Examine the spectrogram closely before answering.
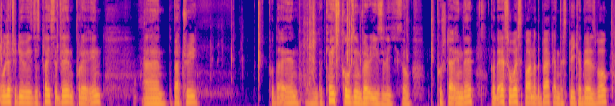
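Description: This man talks at a fairly quick pace with medium pitch and a dark, mellow tone. His intonation stays fairly even.

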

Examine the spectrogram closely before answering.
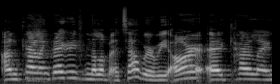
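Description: In a Scottish accent, a woman speaks at a fairly high pitch with a cheerful tone and ordinary pitch variation. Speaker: webinar host. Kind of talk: hosted webinar panel discussion. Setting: live-streamed webinar. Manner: cheerful, laughs often.

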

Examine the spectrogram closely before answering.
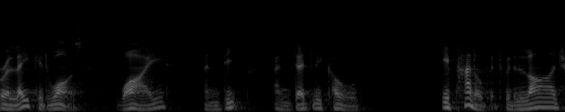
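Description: The background stays quiet while an unforced reading voice carries the text.

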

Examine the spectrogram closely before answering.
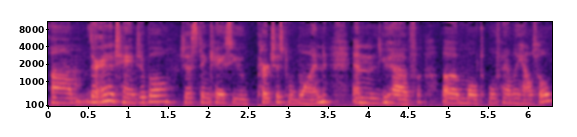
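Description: A woman's somewhat breathy voice with ordinary pitch variation. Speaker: vlogger. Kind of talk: casual vlog chat. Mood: playful, relaxed. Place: bathroom. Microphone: phone near.

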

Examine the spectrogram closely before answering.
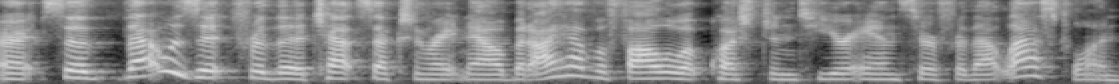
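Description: A woman's fairly quick speech, with ordinary pitch variation, comes over a quiet background. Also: hardly any pauses. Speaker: education consultant, chat moderator; chat moderator. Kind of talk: webinar moderation. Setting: video call. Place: home room. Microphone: headset.

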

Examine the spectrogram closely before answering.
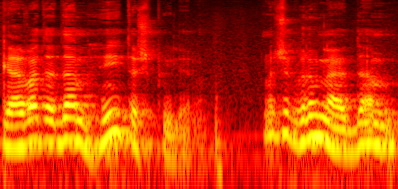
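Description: With audible room echo and light background noise, a somewhat breathy man with a dark, mellow tone talks at a fairly slow pace and ordinary pitch variation. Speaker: religious teacher. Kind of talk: sermon.

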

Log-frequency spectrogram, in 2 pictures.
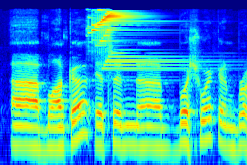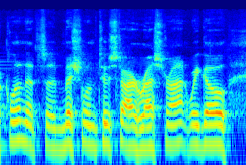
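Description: A man speaks at a moderate pace in a fairly high pitch, with fairly even intonation and faint music in the background. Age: 80s+. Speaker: interviewee, sales teacher; interviewee. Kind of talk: casual interview. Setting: at his home. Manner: hesitant, many fillers. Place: home room. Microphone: lapel.

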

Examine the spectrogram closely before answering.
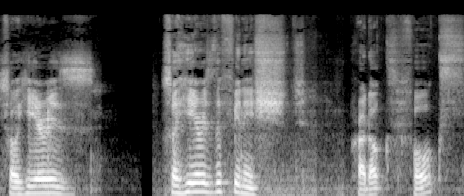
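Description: A man with a Jamaican accent, at a very slow pace, with ordinary pitch variation. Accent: Jamaican, with patois features. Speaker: cooking channel host and comedian. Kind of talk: cooking tutorial. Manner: casual, chatty. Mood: cheerful, friendly. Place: kitchen. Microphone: phone near.

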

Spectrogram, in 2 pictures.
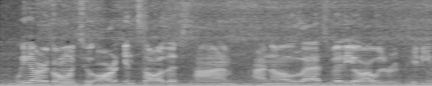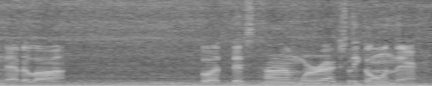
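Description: The speech moves at a moderate pace. Loud background noise sits behind a dry sound with no echo. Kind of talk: casual vlog chat. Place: car. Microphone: phone near.

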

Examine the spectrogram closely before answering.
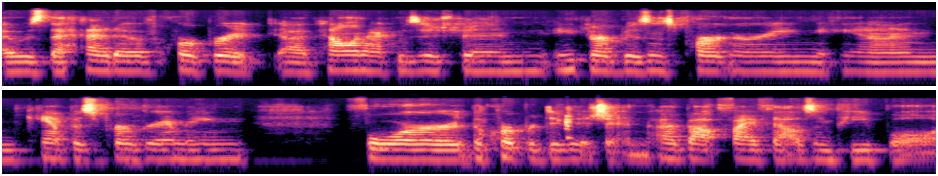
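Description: A woman speaks with an American accent at a moderate pace. Her pitch is very deep and low. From US, Pittsburgh, Pennsylvania. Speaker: HR consultant; conference presenter. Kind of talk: conference talk. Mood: warm, friendly. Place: home room. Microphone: webcam.

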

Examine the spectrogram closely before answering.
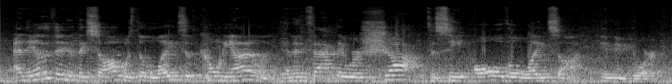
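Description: A man at a moderate pace with ordinary pitch variation, amid noticeable background noise and audible room echo. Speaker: tour guide. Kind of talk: guided history tour narration. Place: boat.

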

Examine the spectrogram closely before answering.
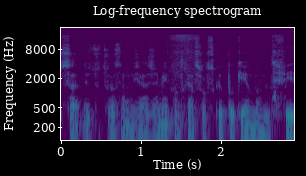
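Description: Over light background noise, a man speaks in a fairly low pitch with a dark, mellow tone and a somewhat breathy quality. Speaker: YouTuber opening trading card packs. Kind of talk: casual unboxing video monologue. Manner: hesitant, many fillers and repetitions; low-energy, trying to sound livelier. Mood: enthusiastic, mildly wry. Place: home room. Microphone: phone near.

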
